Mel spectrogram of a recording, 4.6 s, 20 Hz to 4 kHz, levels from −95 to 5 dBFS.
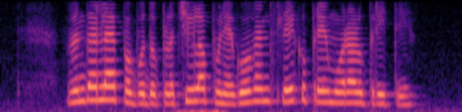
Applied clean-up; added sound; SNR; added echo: none; none; none; none.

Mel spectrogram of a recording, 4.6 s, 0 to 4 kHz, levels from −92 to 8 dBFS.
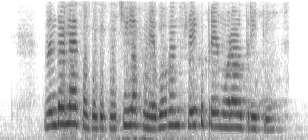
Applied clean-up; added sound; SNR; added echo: neural separator model SepFormer DNS4.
